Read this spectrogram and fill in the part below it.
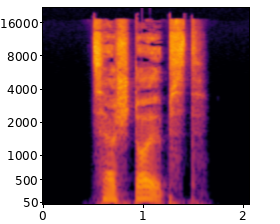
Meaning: second-person singular present of zerstäuben
- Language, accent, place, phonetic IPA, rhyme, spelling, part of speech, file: German, Germany, Berlin, [t͡sɛɐ̯ˈʃtɔɪ̯pst], -ɔɪ̯pst, zerstäubst, verb, De-zerstäubst.ogg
